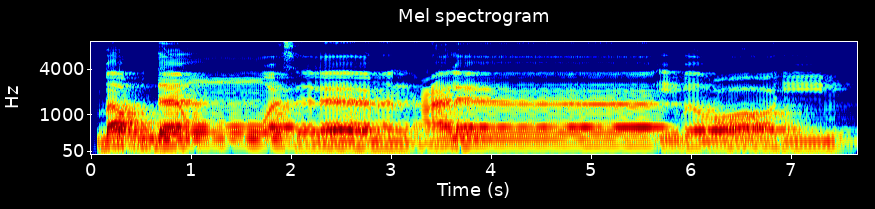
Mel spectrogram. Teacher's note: വസലാമൻ അല, ഇവിടെ തൻവീനും ശേഷം ഐനുമാണ്. ഇൽഹാർ ഹൽഖി നൽകി മണിക്കാതെ വെളിവാക്കണം.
